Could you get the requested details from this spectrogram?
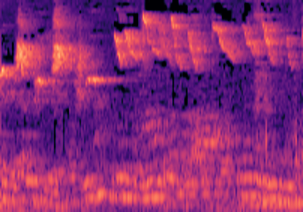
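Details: Oriental white-eye of the dakun type singing a training song: quick chains of sharp, high, downslurred notes with a few longer whistles, over low steady background noise.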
